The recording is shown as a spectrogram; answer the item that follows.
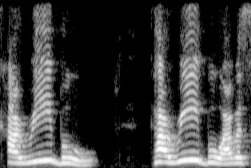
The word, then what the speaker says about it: karibu: all so very much I want to say karibu karibu I was saying kibu before and someone says Marcia that's not the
